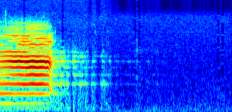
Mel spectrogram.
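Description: A man's melodic Quran recitation: a long, high note, held and stepping in pitch, ends abruptly about half a second in. After that there is only faint background noise.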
